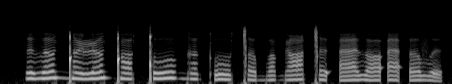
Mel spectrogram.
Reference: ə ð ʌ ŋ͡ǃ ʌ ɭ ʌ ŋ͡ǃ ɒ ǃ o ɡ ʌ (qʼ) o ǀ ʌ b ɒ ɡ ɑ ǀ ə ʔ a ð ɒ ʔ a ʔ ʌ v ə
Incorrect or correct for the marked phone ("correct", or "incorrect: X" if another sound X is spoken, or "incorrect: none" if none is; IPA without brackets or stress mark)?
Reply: incorrect: kʼ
